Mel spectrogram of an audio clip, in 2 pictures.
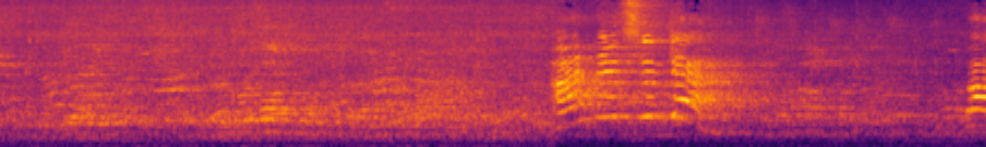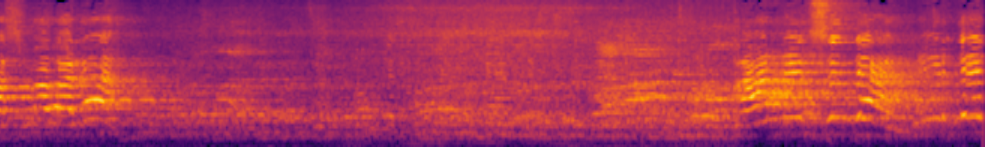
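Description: A middle-aged woman calls out loudly with animation, close by.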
